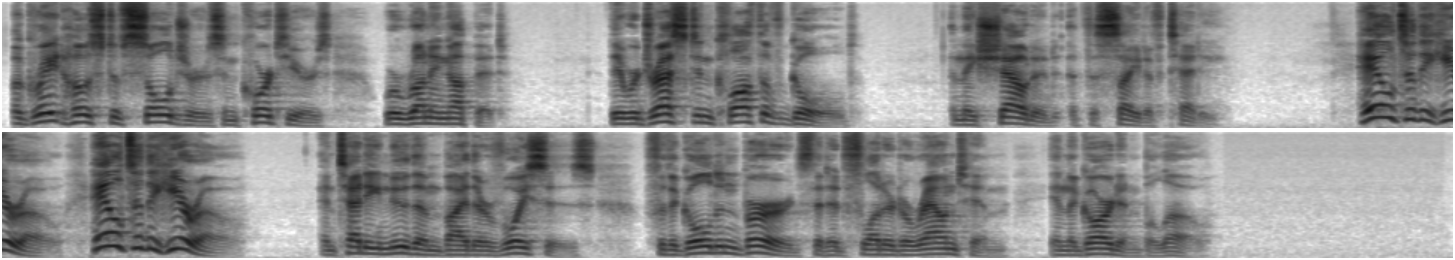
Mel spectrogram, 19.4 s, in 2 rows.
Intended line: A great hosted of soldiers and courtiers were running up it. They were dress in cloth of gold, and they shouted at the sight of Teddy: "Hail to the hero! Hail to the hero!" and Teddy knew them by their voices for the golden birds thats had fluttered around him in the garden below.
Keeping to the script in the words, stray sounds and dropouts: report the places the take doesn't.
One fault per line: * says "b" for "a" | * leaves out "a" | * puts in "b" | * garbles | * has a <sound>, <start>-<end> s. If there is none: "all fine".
* says "host" for "hosted"
* says "dressed" for "dress"
* says "that" for "thats"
